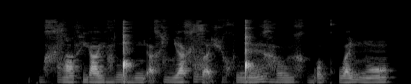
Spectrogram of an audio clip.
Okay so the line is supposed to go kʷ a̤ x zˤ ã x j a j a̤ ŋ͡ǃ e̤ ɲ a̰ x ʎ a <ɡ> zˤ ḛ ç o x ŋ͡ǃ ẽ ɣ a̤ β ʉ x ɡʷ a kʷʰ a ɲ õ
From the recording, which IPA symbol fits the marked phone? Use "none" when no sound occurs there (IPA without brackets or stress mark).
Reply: x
